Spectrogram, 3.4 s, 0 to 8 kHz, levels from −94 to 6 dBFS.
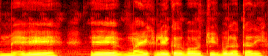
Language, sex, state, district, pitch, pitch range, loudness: Bhojpuri, male, Uttar Pradesh, Gorakhpur, 150 Hz, 145-155 Hz, -14 LUFS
